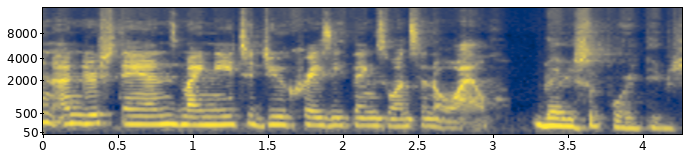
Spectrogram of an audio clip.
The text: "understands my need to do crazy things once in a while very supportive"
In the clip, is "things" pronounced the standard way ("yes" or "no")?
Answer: yes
